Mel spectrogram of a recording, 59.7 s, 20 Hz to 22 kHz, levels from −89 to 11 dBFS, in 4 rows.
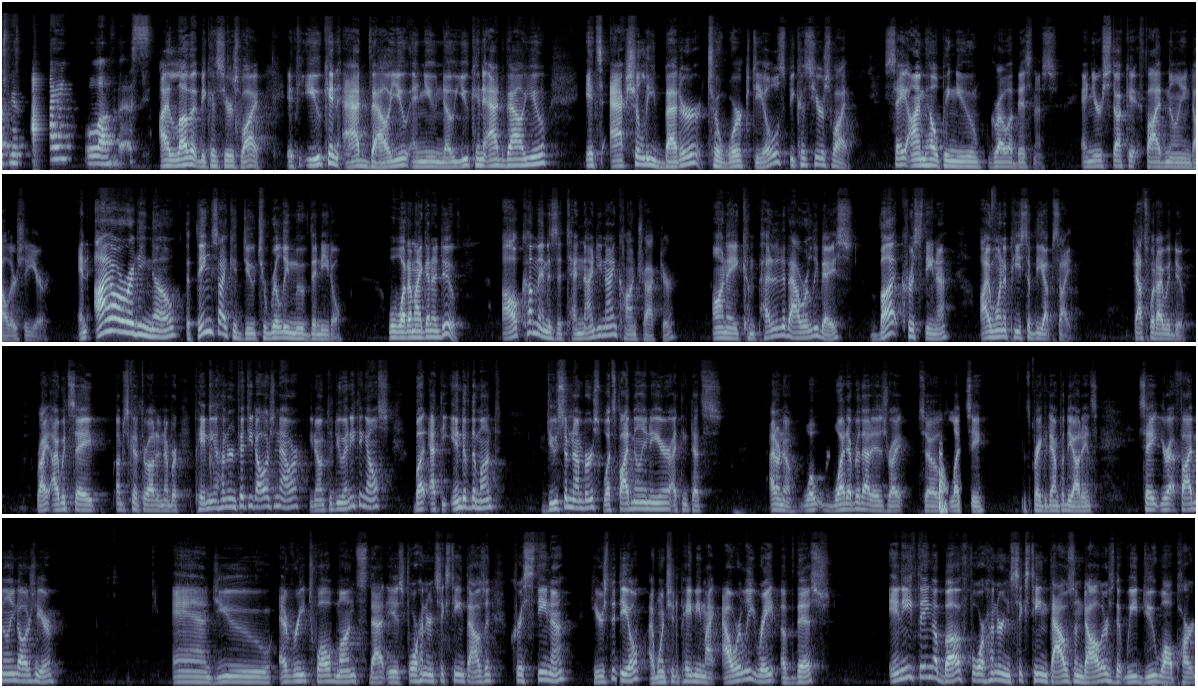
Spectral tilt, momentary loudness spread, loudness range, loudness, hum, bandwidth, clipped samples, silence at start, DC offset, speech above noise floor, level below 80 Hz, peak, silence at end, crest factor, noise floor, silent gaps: -4.5 dB/octave; 12 LU; 6 LU; -24 LUFS; none; 16 kHz; under 0.1%; 0 s; under 0.1%; 51 dB; -64 dBFS; 0 dBFS; 0 s; 24 dB; -75 dBFS; none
